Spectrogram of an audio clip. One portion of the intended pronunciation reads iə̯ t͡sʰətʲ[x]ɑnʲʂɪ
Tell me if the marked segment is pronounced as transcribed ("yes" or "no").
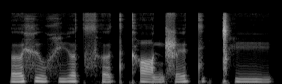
no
